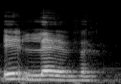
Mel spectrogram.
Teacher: se pronuncia como colocando la boca para decir una A, abriendo la boca, pero diciendo E, y se pronuncia E.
